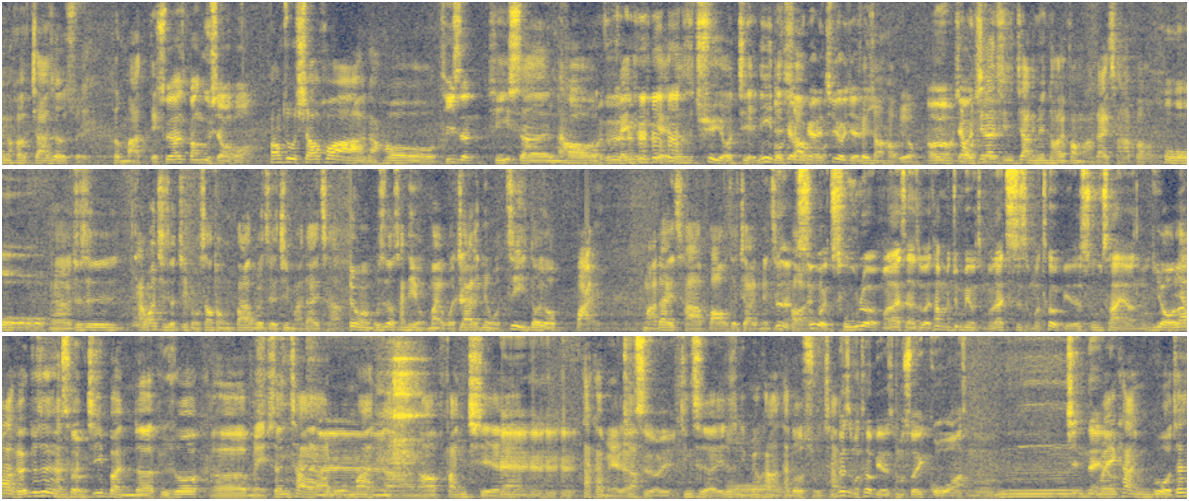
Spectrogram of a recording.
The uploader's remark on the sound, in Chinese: 本集白噪音指數：蚊風級 1/5。錄音地點： ABV Bar & Kitchen 台北日式居酒館。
